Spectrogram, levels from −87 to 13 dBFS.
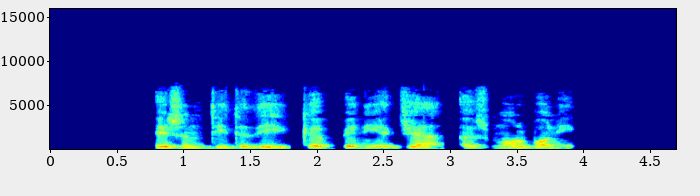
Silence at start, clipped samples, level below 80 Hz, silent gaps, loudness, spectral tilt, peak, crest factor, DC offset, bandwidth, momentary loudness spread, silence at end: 0.8 s; under 0.1%; -64 dBFS; 1.81-1.89 s, 2.14-2.19 s, 3.02-3.06 s; -23 LUFS; -5 dB/octave; -6 dBFS; 18 dB; under 0.1%; 7.4 kHz; 6 LU; 0.8 s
